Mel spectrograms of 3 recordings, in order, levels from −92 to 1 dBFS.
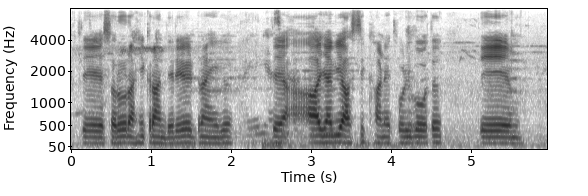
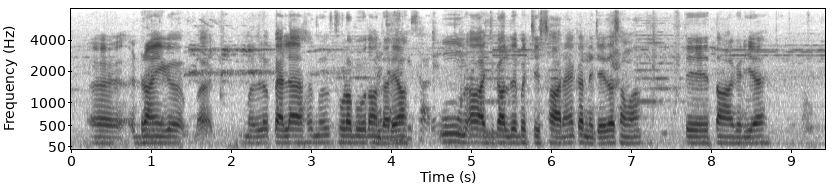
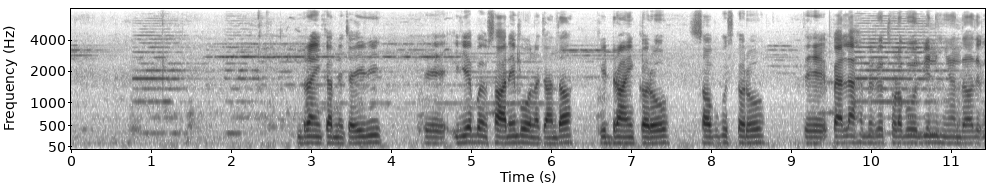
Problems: none marked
